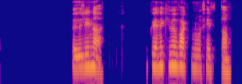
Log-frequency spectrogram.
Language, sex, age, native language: Icelandic, female, 20-29, Icelandic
